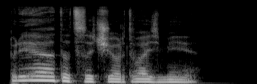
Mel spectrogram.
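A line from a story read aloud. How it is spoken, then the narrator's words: Loud hoarse rasp. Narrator (Russian): прохрипел он достаточно громко, чтобы его слышал Лотерман и все прочие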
